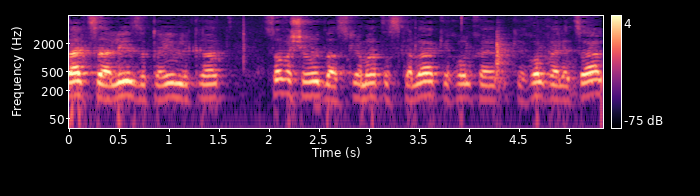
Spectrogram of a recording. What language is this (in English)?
Hebrew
